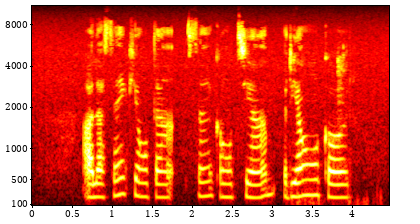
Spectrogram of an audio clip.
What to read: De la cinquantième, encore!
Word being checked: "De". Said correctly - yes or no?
no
